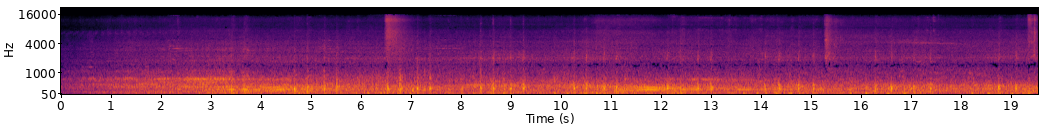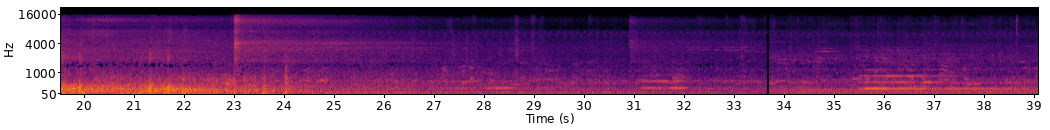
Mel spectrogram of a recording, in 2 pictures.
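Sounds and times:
train passing: 0:00.0 - 0:39.0
sharp high hisses: 0:22.7 - 0:27.1.

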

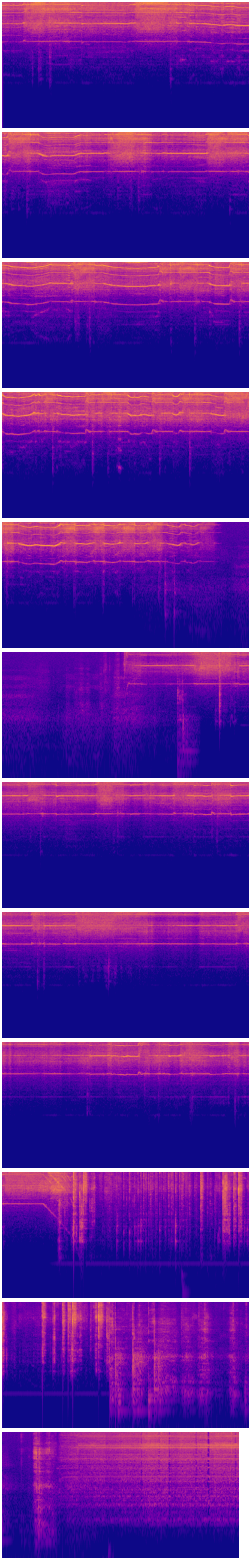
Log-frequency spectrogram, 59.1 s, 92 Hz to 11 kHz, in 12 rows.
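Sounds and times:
trim router whining: 0:00.0 - 0:24.1, 0:27.0 - 0:46.1, 0:55.0 - 0:59.0.

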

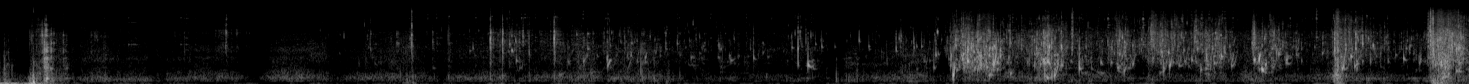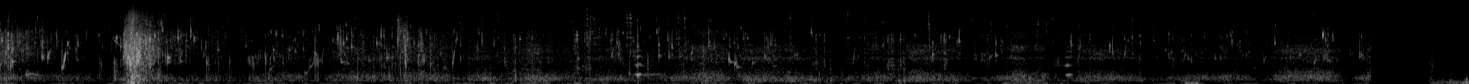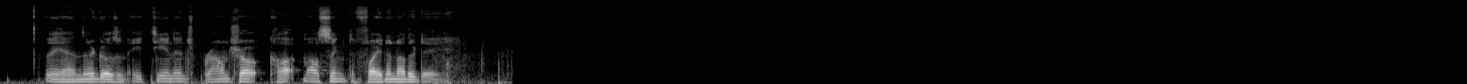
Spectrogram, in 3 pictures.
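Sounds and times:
water splashing and dripping: 0:02.8 - 0:28.4.

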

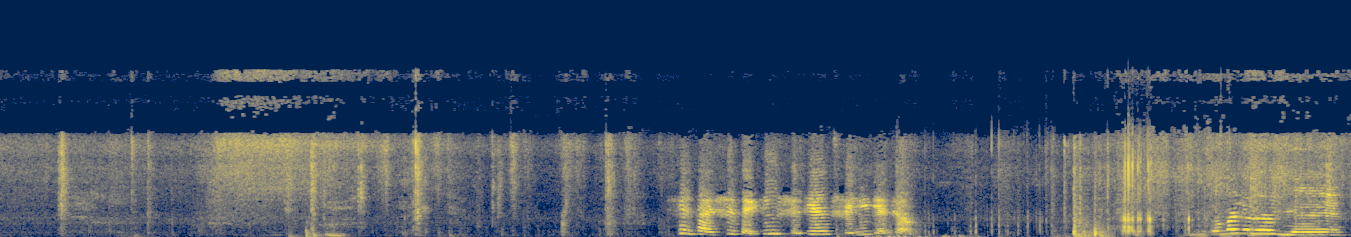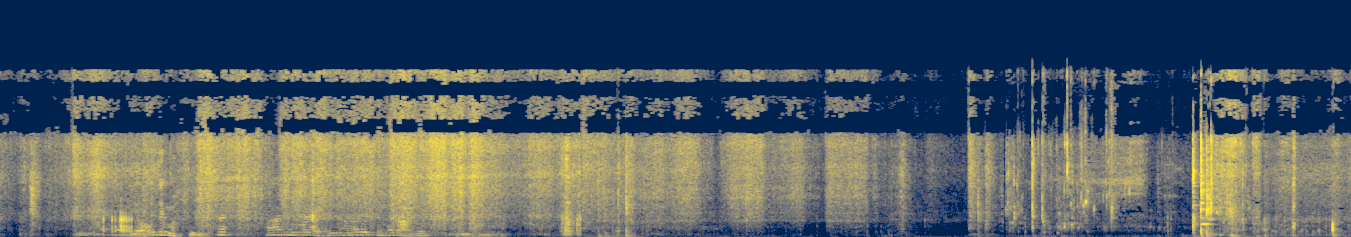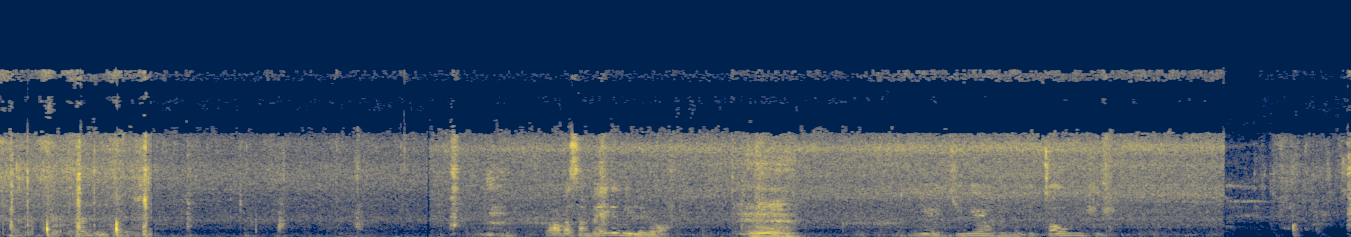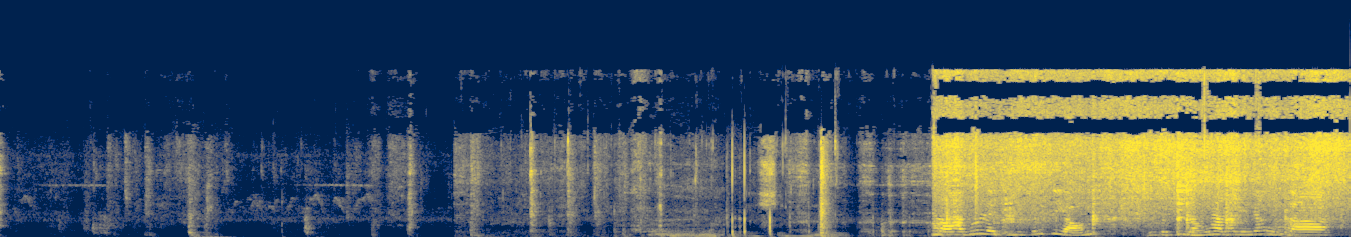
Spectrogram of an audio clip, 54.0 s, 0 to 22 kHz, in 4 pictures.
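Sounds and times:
plastic bag rustling: 0:11.2 - 0:22.8
water dripping: 0:23.6 - 0:26.0.

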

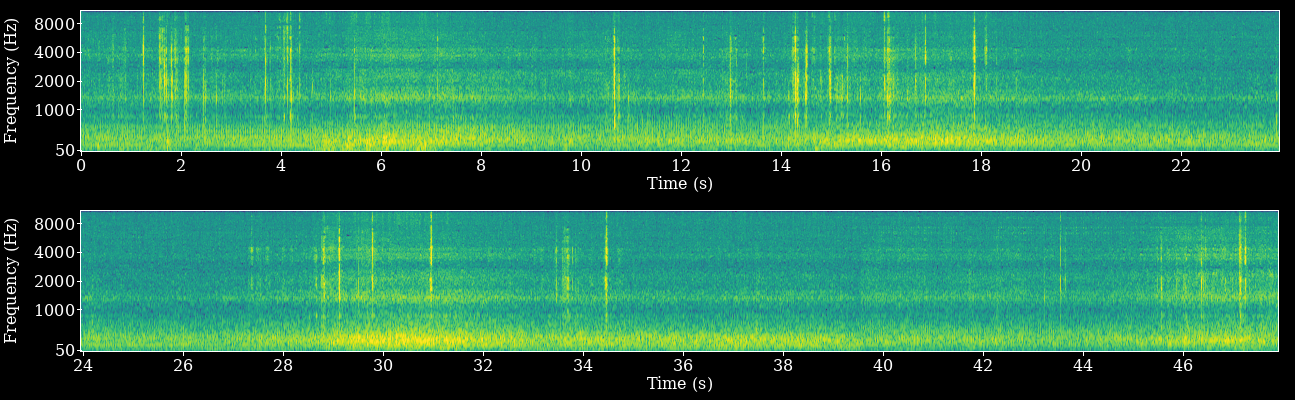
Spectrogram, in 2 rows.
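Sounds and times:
sea surf on concrete: 0:00.0 - 0:47.9
wind on microphone: 0:00.0 - 0:47.9
faint clicks: 0:42.2 - 0:44.4, 0:45.0 - 0:47.9.

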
